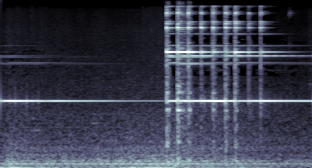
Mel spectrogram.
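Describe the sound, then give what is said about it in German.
Dinner bell ringing on Tenerife: a quick run of many bright metallic strikes in a rapid, slightly uneven rhythm. It bursts in loudly and rings for just over a second. “Richtig! Es ist die lang ersehnte und allerseits beliebte Essensglocke.”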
